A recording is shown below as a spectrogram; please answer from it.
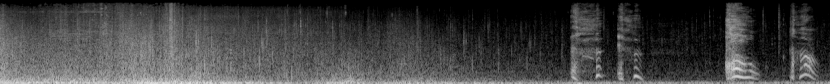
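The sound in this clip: A gas explosion from Bunsen burner gas jets: a long, loud rumbling boom that slowly fades over about four seconds, followed by a few brief voices.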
